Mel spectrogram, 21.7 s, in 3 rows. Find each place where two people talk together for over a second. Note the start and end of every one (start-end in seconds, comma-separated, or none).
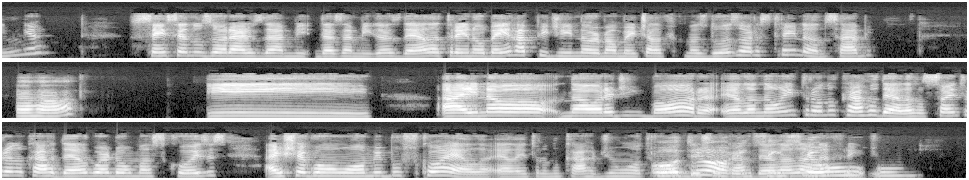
19.3-21.1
